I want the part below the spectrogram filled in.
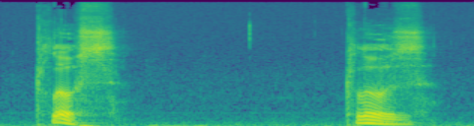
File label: "close", pronunciation; intermediate english pronunciation test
